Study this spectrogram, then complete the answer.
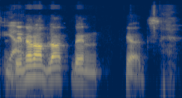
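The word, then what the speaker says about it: Dîner en Blanc: Um, there's a certain kind of party in the world which has become very popular called the Dinner en Blanc. Dinner and Dinner en Blanc. I'm going to spell it for you because my pronunciation must be pathetic.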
